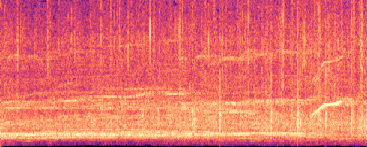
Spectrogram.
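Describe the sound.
An audience applauds and cheers for a music group, a steady, loud wash of clapping and crowd noise with a rising whistle near the end.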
